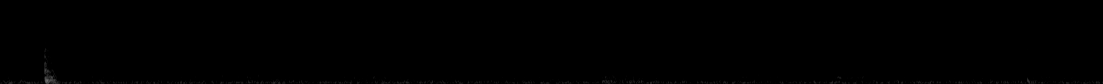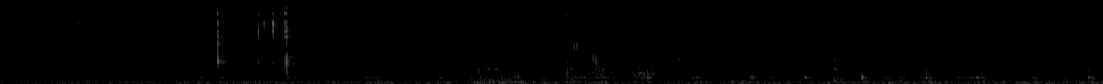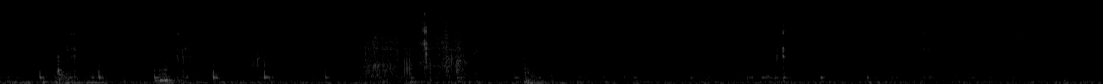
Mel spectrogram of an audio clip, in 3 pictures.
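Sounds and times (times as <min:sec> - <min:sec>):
close chewing mouth sounds: 0:16.2 - 0:25.6, 0:28.3 - 0:33.0.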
